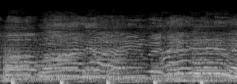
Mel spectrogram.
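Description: Live gospel praise-and-worship singing: choir voices with a woman lead singer over a band, with a steady kick drum beat about twice a second.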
